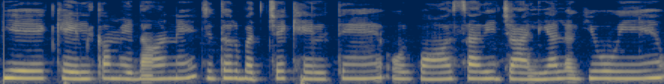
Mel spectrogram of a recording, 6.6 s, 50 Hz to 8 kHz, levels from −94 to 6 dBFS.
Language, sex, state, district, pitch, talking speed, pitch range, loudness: Hindi, female, Maharashtra, Pune, 250 Hz, 155 wpm, 235-255 Hz, -28 LUFS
